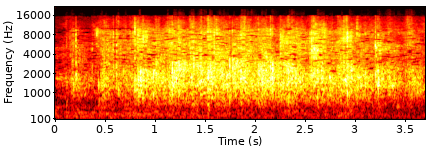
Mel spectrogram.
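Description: Audience applause at the launch of Kenya's African Union Commission chairmanship bid in Addis Ababa, Ethiopia, a continuous wash of clapping from a large hall crowd, steady and moderately loud throughout.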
